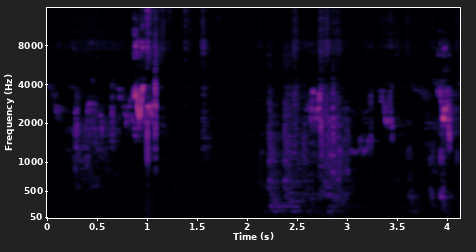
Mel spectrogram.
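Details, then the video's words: Pet budgerigars chirping and warbling, described as mating sounds: scratchy, buzzy chatter with sharp high chirps in two bursts separated by a brief pause, ending in a bright squeak. "budgie chirping sounds|budgie mating sounds|budgies chirping sound"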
